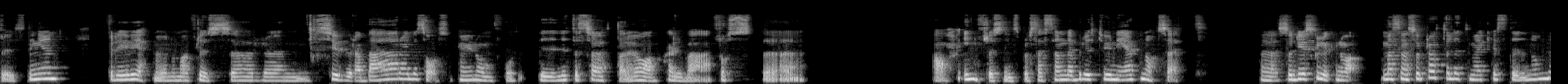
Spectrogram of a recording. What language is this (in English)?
Swedish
